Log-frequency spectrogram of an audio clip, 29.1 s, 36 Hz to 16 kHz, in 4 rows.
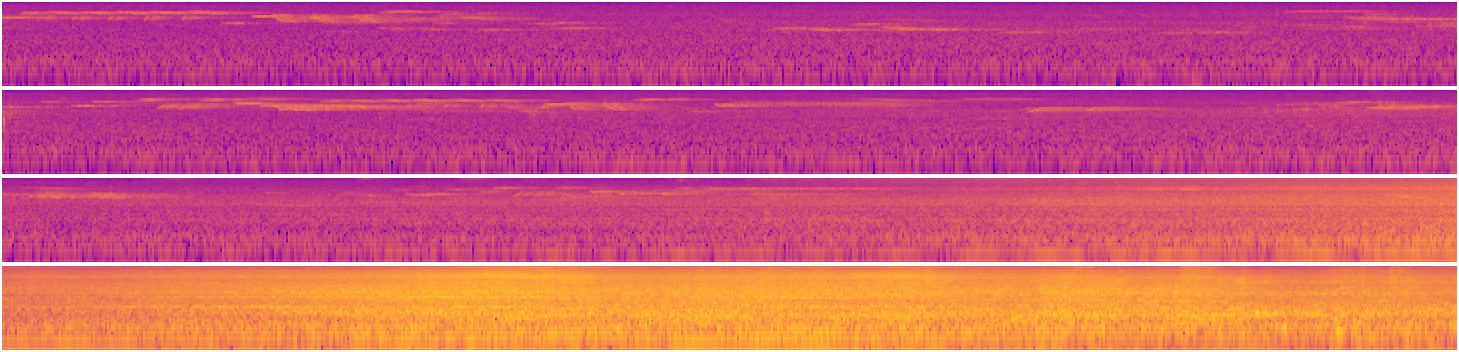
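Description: Birds chirping over a quiet background, then an Irish Rail 29000 class diesel multiple unit approaching. Its engines and wheels on the rails grow louder from about halfway through and are loud for the last few seconds.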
